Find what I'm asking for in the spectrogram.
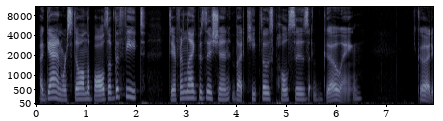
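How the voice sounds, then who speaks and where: Young woman, aerobics instructor, very smooth clear voice, slow pace, encouraging workout cues. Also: on the low side, a little mellow, no room sound, clean studio sound. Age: young adult. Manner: encouraging cueing while exercising along. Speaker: fitness instructor. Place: indoor wood-floored exercise studio.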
